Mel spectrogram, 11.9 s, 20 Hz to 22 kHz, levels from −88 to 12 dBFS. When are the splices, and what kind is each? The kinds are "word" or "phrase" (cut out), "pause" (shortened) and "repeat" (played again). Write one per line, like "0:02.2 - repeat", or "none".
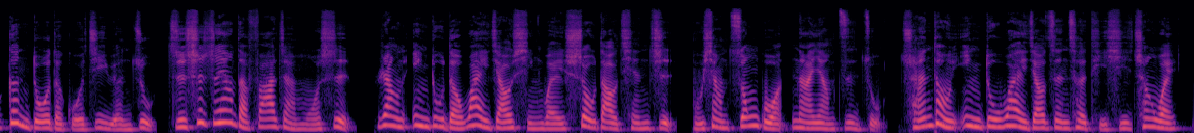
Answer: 0:01.6 - pause
0:08.9 - pause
